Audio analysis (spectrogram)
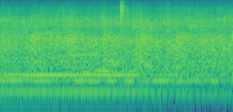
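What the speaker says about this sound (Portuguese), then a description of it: "Dê um forte aplauso ao Senhor Jesus" A church congregation claps loudly and steadily during a Sunday communion service, a dense, sustained wash of applause with a faint steady hum underneath and no voices.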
